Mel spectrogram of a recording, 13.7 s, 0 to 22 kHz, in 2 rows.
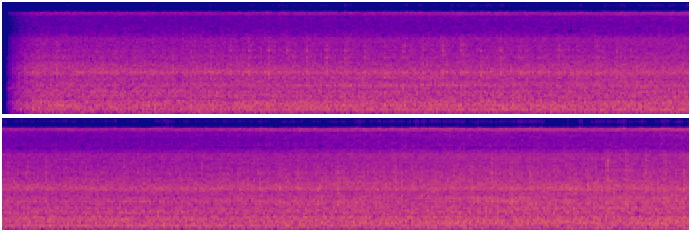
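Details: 2005 Mercedes ML350 at steady idle with a faint, fairly quick tapping of about four per second under the hum; a newly appeared engine knock, cause unknown.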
